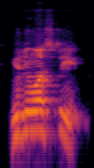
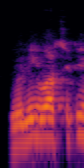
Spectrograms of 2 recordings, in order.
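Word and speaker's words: university: यूनिवर्सिटी होता है ना। इसका उच्चारण यू से शुरू हो रहा है।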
